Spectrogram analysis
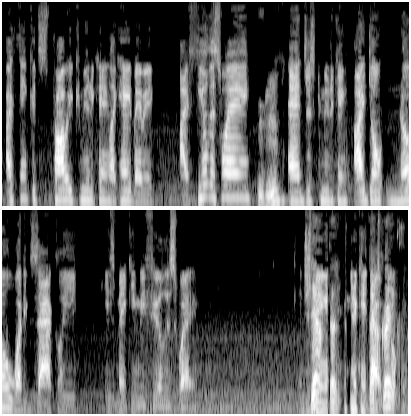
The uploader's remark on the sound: as they're driving in the car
